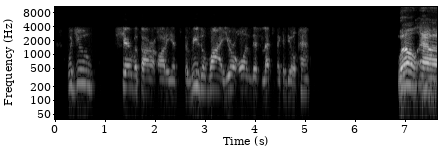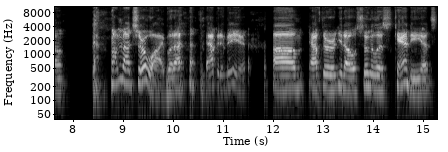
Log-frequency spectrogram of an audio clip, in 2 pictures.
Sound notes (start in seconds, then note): 9.8 laughing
